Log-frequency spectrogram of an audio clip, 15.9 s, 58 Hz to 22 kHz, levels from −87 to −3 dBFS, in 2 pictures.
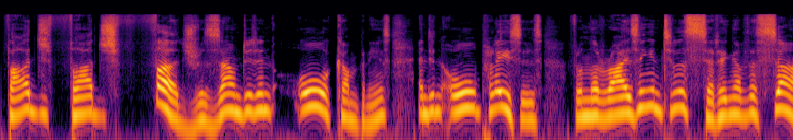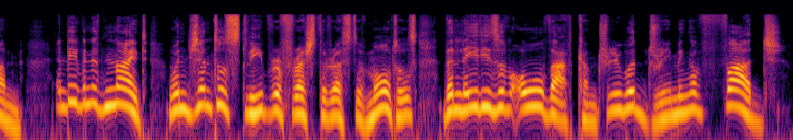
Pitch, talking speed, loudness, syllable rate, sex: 185 Hz, 160 wpm, -19 LUFS, 4.4 syllables/s, male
